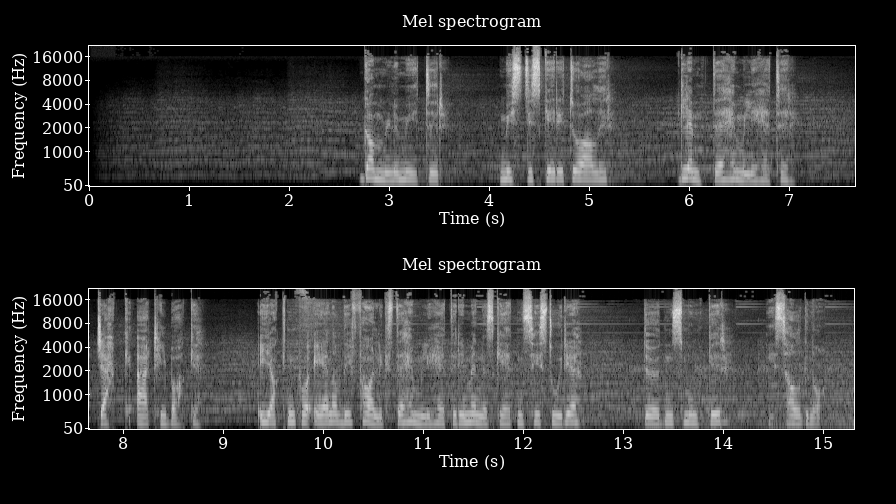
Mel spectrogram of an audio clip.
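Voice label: Norwegian movie trailer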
